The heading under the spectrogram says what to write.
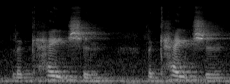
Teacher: Những nguyên âm mà không nhấn trọng âm nhé, thì chúng ta đã thêm một dấu huyền vào, thì tự dưng giọng mình nó sẽ đi xuống. Và những âm mà cần nhấn trọng âm thì mình đọc rõ ra, cao ra, dài hơn một chút.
